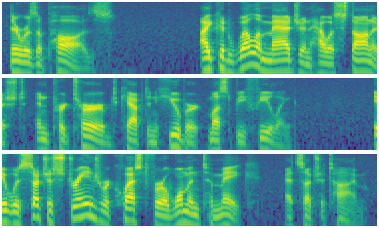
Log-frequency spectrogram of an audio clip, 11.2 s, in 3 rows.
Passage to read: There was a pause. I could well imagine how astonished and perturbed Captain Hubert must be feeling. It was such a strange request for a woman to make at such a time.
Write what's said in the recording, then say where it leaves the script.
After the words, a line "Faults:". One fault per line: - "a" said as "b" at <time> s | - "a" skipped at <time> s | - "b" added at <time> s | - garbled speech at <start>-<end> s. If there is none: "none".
There was a pause. I could well imagine how astonished and perturbed Captain Hubert must be feeling. It was such a strange request for a woman to make at such a time.
Faults:
none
